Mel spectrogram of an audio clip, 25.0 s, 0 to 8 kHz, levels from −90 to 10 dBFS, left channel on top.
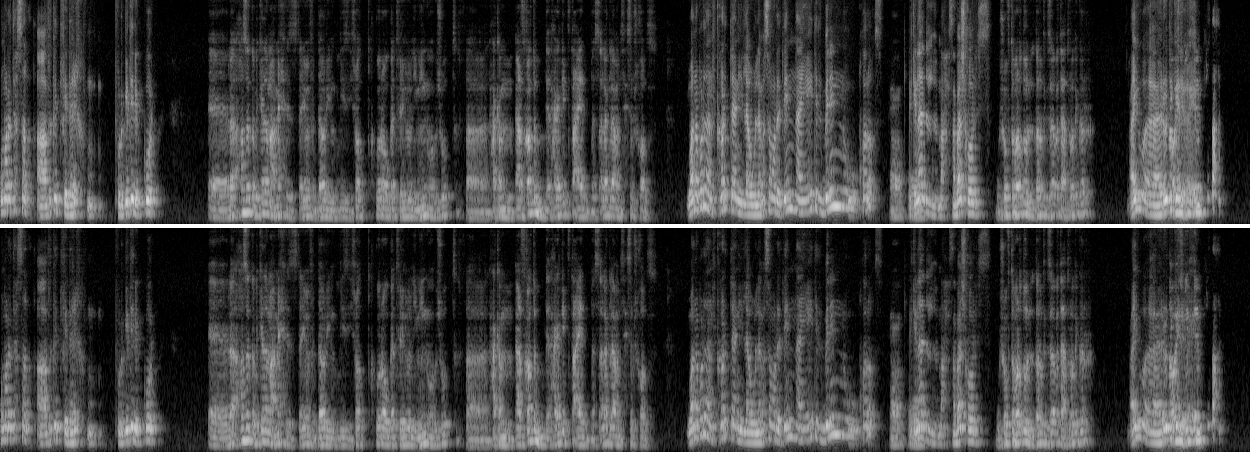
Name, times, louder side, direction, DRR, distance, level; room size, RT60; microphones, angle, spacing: voice 1, 0.0-1.9 2.3-3.1 13.7-17.6 18.2-19.7 22.6-24.0 24.2-24.4, left 4 dB, 50° left, 0.5 m, -20 dB
voice 2, 4.1-7.3 7.5-9.0 9.3-13.0 17.8-18.5 19.9-21.8 23.4-24.1, equal, ahead, 1.3 m, -26 dB
2.6 x 2.5 x 3.5 m
head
